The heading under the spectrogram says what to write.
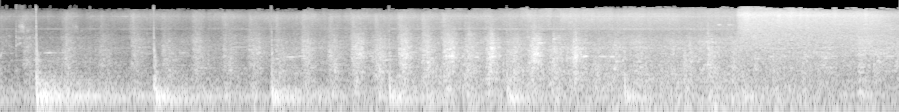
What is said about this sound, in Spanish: Yo voy contigo, tren trepidante, tren de la frontera.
